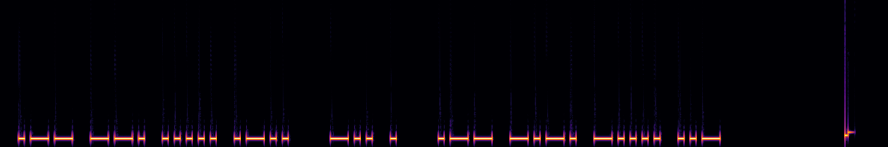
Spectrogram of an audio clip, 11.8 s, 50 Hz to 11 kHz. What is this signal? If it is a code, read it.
Morse code, heard as a keyed tone, about 15 wpm, 700 Hz. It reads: WG5L DE WC6U
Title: USA Callsign DE Callsign - 4 Characters - 15wpm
